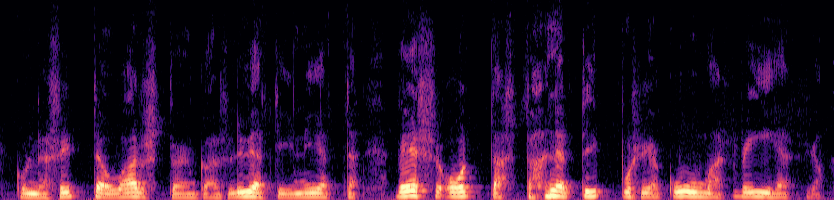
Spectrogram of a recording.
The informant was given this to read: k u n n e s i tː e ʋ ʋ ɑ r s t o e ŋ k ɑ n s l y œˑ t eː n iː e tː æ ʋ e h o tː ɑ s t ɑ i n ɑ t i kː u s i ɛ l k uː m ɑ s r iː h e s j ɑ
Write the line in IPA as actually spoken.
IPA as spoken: k u n n e s i tː e ʋ ʋ ɑ r s t o e ŋ k ɑ n s l y œˑ t iː n iː e tː æ ʋ e s o tː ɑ s t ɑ i n ɑ t i pː u s i ɛ l k uː m ɑ s r iː h e s j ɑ

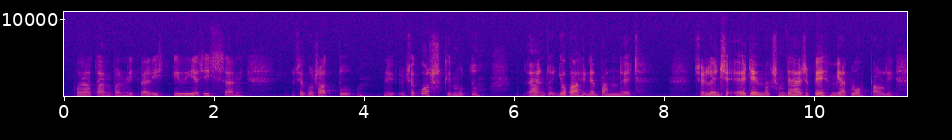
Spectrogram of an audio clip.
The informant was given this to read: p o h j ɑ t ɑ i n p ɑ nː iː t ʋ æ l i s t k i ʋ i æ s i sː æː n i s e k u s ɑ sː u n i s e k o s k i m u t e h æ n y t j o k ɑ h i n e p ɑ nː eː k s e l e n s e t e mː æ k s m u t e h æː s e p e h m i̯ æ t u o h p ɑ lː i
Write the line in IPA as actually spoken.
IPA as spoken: p o j ɑ t ɑ i n p ɑ nː iː t ʋ æ l i s t k i ʋ i æ s i sː æː n i s e k u s ɑ tː u n i s e k o s k i m u t e h æ n y t j o k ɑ h i n e p ɑ nː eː t s e l e n s e t e mː æ k s m u t e h æ s e p e h m i̯ æ t u o h p ɑ lː i

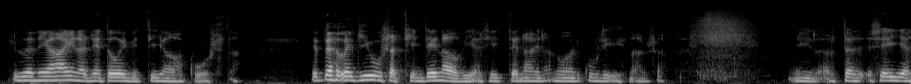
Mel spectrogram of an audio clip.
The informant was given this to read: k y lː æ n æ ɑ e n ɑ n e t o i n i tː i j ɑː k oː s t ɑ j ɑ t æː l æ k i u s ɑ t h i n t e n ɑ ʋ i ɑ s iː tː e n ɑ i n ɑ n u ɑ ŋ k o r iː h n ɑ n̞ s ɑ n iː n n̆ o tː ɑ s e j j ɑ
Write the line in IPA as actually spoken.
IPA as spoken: k y lː æ n e ɑ i n ɑ n e t o i m i tː i j ɑː k oː s t ɑ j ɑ t æː l æ k i u s ɑ t h i n t e n ɑ ʋ i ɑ s iː tː e n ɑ i n ɑ n u ɑ ŋ k u r iː h n ɑ n̞ s ɑ n iː n n̆ o tː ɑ s e j j ɑ

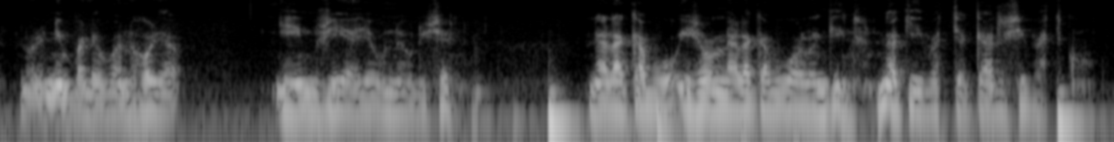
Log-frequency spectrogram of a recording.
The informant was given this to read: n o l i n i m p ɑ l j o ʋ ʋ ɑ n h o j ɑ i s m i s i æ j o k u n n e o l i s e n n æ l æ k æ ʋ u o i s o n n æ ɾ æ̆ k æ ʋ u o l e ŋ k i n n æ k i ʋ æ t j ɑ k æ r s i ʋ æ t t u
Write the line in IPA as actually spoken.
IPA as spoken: n o l i n i m p ɑ l j o ʋ ʋ ɑ n h o j ɑ i h m i s i æ j o k u n n e o l i s e n n æ l æ k æ ʋ u o i s o n n æ l æ̆ k æ ʋ u o l e ŋ k i n n æ k i ʋ æ t j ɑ k æ r s i ʋ æ t k u

